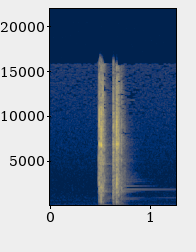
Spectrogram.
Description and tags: Nikon D800 Shutter 1 10 Sec noLens
The Sound of the Nikon D800 Shutter.
Without Lens.
Shutterspeed: 1 / 10
Lens, Nikon, Mirror, Sound, Shutter, Camera, Speed, Kamera, D800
